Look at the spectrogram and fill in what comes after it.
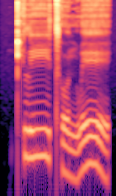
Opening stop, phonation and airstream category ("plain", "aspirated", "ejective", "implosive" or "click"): aspirated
